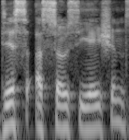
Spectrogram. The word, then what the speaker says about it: dissociation: Often we hear about dissociation, sometimes called disassociation. Some people pronounce it dissociation. Guess what? Despite being corrected many times for each of those pronunciations, I checked with my colleagues who are experts in dissociation or disassociation, and guess what? They're the same thing.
